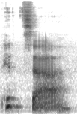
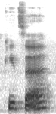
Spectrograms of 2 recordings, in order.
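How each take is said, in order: First: It is pronounced with a German ts and vowel. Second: It is pronounced with English sounds. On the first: "the vowel is different as well" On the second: "pizza in English"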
